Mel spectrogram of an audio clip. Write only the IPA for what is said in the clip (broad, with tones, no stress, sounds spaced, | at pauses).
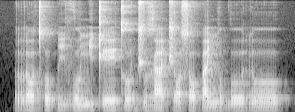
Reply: r ɔ˨ tʰ o˦ p i˨ v o˦˨ ɲ i˦ kʼ eː˨ kʼ o˦ d͡ʒ ʊ˨ ɣ a˨ t͡ʃ ɔ˨ s ɔ˦ p a˨ ɲ o˨ b oː˨ r oː˦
